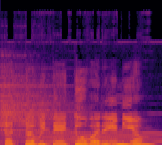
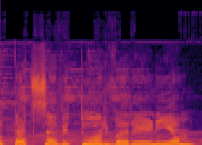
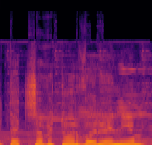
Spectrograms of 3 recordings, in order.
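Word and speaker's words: तत्सवितुर्वरेण्यम्: तत्वितेतु वरेण्यम। नहीं दामोदर, बोलो तत्सवितुर्वरेण्यम। तोड़ तोड़ के याद करो, सरलता से याद हो जाएगा और उच्चारण भी सही हो जाएगा।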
